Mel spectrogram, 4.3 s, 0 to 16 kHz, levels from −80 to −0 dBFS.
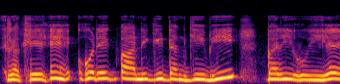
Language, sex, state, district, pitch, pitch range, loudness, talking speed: Hindi, female, Chhattisgarh, Kabirdham, 230 Hz, 215-250 Hz, -11 LUFS, 155 wpm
